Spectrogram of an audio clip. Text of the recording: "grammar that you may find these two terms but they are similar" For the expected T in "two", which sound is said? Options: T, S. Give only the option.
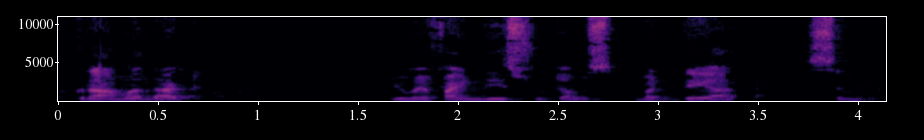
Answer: S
